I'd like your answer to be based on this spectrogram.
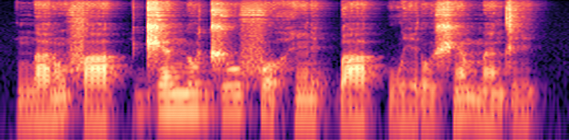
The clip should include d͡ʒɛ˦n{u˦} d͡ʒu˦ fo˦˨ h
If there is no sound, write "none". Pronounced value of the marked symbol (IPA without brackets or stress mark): u˦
